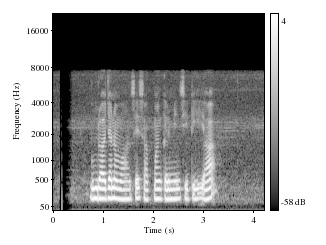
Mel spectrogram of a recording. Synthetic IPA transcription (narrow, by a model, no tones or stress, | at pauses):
bʊd̪ɾaːd͡ʒanɐʋaːnsesaːkmankəɾmiːnsiʈijaː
